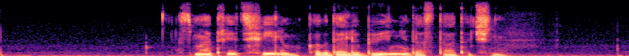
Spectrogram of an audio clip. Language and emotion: Russian, sad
